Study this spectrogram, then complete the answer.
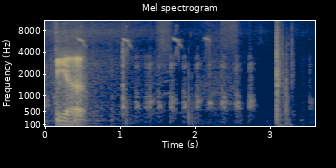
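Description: Minecraft chickens give a burst of clucking at the start, then a run of soft, quick clucks and chirps with a final sharper cluck, all faint and close with no one talking.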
